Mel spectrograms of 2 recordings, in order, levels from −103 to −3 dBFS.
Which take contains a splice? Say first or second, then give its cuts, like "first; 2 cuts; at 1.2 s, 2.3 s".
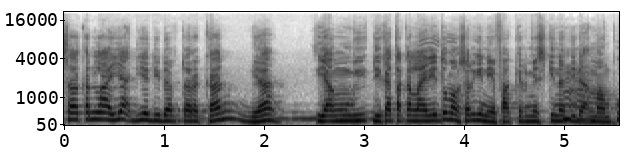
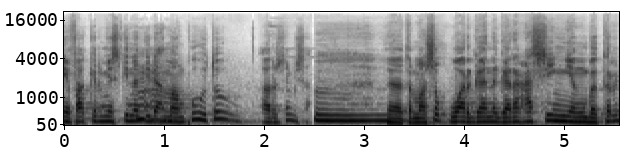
second; 1 cut; at 2.4 s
